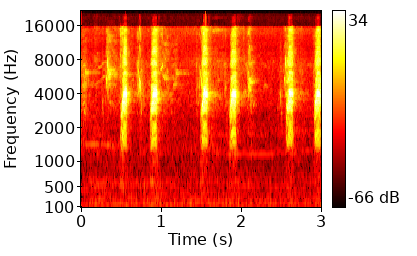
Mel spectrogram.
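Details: Sooty-headed bulbul lure sound for drawing in wild birds: six loud, clipped chirps spaced irregularly at roughly two to three per second, each a brief bright burst, with a thin steady tone faintly underneath.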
